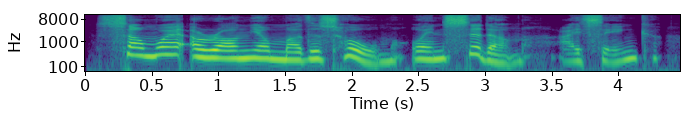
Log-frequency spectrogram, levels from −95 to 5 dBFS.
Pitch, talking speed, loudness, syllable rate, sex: 215 Hz, 135 wpm, -17 LUFS, 4.1 syllables/s, female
